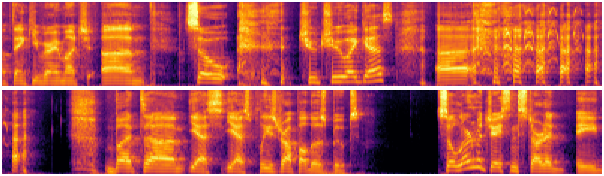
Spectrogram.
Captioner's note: laughter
